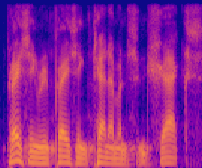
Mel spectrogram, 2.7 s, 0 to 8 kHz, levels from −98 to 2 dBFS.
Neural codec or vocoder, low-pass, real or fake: none; 7.2 kHz; real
